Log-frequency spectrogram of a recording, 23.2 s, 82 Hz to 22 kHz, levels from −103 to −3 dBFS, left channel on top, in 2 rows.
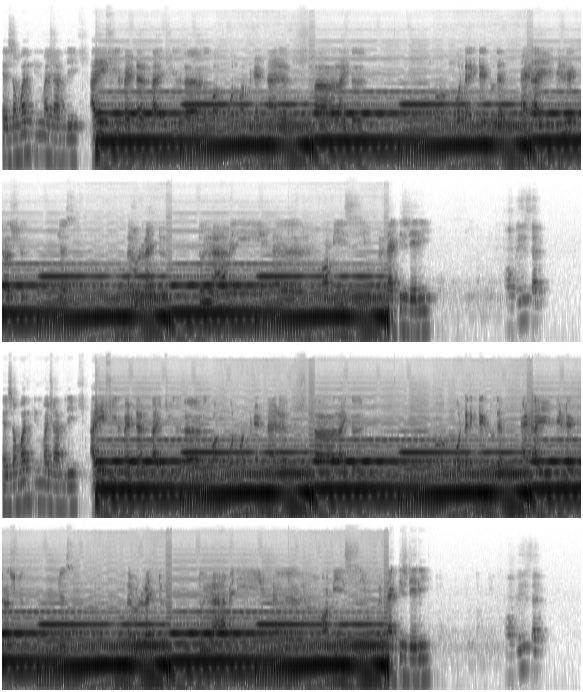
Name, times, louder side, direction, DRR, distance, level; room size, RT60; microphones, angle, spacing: voice 1, 0.0-1.4 1.8-7.2 8.1-10.1 10.3-12.1 12.7-12.9 14.1-14.9 15.4-20.1, right 1 dB, 60° right, -1 dB, 3.7 m, -29 dB
sound 1, 1.9-19.3, right 3 dB, 40° right, 0.5 m, -15 dB
voice 2, 14.1-14.6 21.6-22.4, left 1 dB, 70° left, 2 dB, 6.0 m, -43 dB
13.0 x 9.2 x 3.2 m, 0.32 s
head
